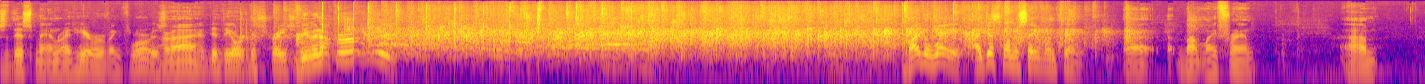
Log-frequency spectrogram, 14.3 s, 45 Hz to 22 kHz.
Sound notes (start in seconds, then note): 5.8 audience applauding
